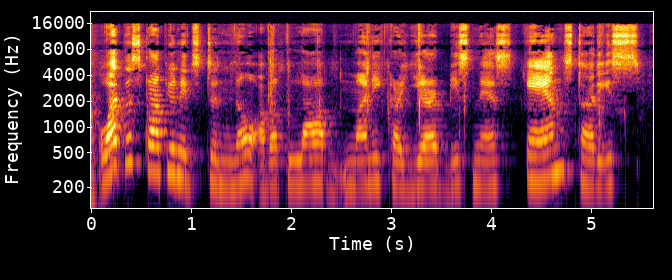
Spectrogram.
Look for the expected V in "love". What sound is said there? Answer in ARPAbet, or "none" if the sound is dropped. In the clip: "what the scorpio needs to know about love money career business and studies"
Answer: B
